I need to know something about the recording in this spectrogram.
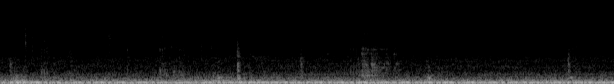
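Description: Roadtrek camper van's engine idling while stopped, heard from inside the cab as a steady low rumble, with a few faint ticks.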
